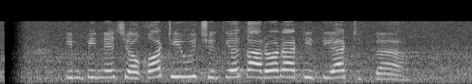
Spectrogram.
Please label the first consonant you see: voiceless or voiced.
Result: voiced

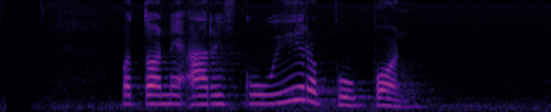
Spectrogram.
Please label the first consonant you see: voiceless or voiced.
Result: voiced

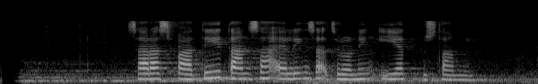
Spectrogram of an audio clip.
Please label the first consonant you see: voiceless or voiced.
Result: voiceless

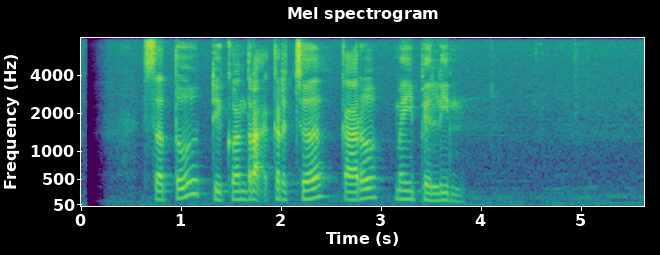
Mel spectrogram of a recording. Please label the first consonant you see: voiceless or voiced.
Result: voiceless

